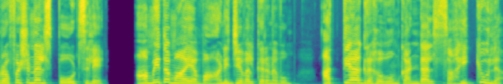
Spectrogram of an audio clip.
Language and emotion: Malayalam, disgusted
